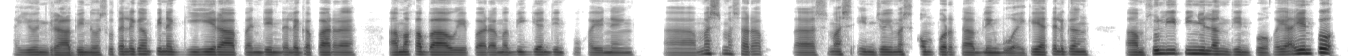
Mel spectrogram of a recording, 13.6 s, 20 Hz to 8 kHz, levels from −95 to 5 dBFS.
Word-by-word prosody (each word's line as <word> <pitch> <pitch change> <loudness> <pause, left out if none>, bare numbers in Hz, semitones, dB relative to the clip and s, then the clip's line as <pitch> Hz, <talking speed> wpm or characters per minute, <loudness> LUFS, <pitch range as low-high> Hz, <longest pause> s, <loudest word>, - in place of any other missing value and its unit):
Ayun, 120 0 -2
grabe 110 +1 0
'no? 115 0 -1
So, 135 +3 -10
talagang 140 +1 0
pinaghihirapan 125 -3 +1
din 120 -1 0
talaga 120 0 -3
para, 115 0 -1 0.3
ah, 120 - 0
makabawi, 120 -3 +3
para 120 0 -2
mabigyan 125 +2 -2
din 120 -1 -5
po 115 - -23
kayo 110 0 -3
ng, 110 -1 -3 0.3
ah, 105 0 -9
mas 165 +7 -2
masarap 145 -3 -5 0.3
tapos 115 +1 -4
mas 135 -1 -3
enjoy, 130 -1 -1
mas 130 0 -2
komportableng 115 -4 -2
buhay. 100 -1 -4
Kaya 135 -2 +3
talagang, 140 0 -1 0.4
uhm, 120 -2 0
sulitin 175 +1 +4
niyo 165 -2 +6
lang 145 -2 +2
din 125 -3 -2
po. 110 -1 -4
Kaya 135 +5 0
ayun 185 +1 +6
po, 215 -3 +8
120 Hz, 165 wpm, -24 LUFS, 115-135 Hz, 0.4 s, po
